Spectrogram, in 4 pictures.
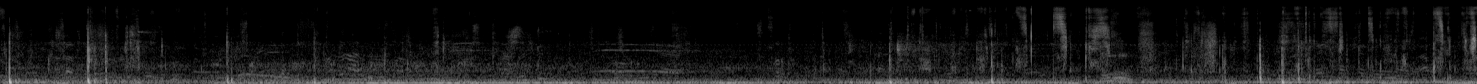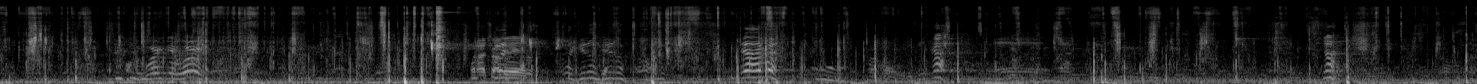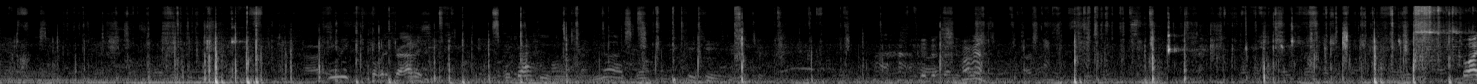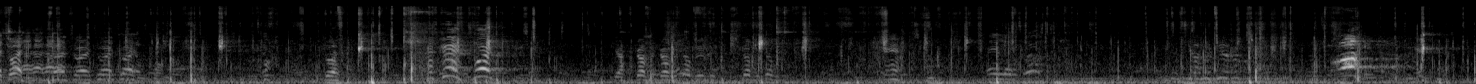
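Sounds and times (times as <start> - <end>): players shouting and chatting: 0.0 - 59.0
shoes scuffing on hard court: 7.6 - 59.0.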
